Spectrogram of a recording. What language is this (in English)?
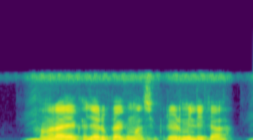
Bhojpuri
